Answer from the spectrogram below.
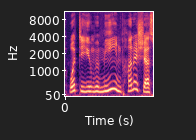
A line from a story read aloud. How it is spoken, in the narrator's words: whined Moonshadow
